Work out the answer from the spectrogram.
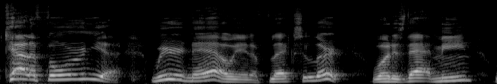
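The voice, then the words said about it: Imitates another person's voice. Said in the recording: “in my best Gavin Newsom voice.”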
